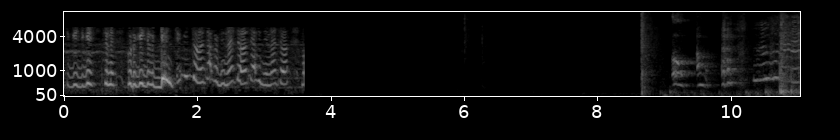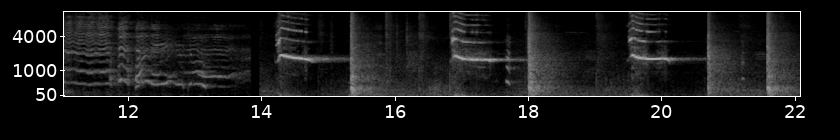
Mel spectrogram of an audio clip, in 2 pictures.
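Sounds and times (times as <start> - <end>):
whistle blasts: 14.2 - 15.4, 19.5 - 20.8.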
